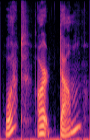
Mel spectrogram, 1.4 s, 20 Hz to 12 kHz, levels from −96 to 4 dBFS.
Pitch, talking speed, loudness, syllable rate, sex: 220 Hz, 135 wpm, -18 LUFS, 3.3 syllables/s, female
